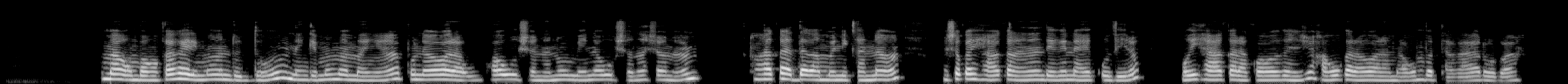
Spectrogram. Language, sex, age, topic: Oshiwambo, female, 18-24, agriculture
